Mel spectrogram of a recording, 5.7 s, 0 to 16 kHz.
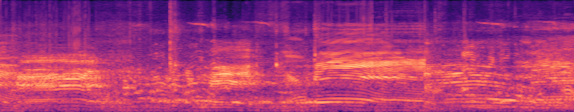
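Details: Cattle at the Ambari livestock market on 22 April 2024, where Sahiwal bull calves are traded; several drawn-out, wavering moos overlap one another beneath steady crowd chatter and voices, with a loud, long call near the middle.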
